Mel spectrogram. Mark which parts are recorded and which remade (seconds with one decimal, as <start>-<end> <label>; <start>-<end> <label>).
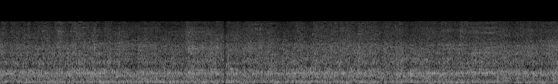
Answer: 0.0-1.0 recorded; 1.0-2.7 remade; 2.7-3.9 recorded; 3.9-5.6 remade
